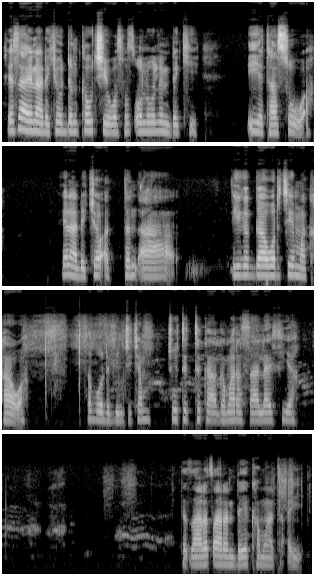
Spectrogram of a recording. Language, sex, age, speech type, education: Hausa, female, 60+, spontaneous, tertiary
